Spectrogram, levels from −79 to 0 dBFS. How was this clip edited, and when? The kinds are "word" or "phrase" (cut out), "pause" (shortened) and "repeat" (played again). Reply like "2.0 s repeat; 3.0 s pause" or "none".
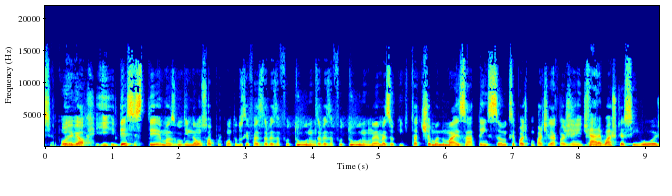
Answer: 2.1 s word; 3.0 s word; 4.1 s repeat

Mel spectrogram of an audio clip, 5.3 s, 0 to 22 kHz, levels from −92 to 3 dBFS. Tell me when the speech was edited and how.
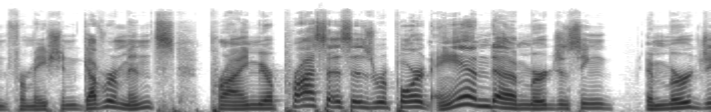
none

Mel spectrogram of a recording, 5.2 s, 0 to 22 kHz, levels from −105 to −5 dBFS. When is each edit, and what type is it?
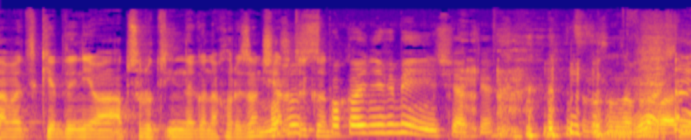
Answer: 1.2 s word

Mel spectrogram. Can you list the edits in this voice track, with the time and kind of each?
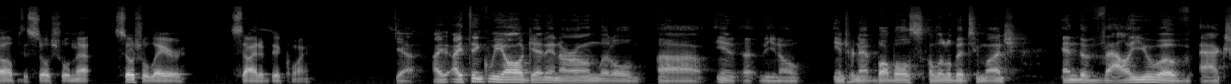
none

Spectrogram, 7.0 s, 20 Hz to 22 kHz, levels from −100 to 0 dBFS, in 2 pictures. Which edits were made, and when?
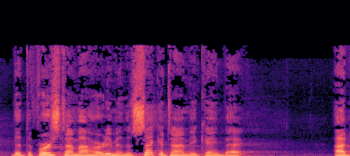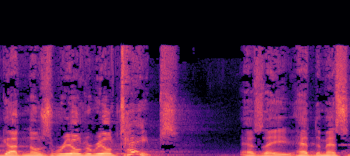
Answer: none

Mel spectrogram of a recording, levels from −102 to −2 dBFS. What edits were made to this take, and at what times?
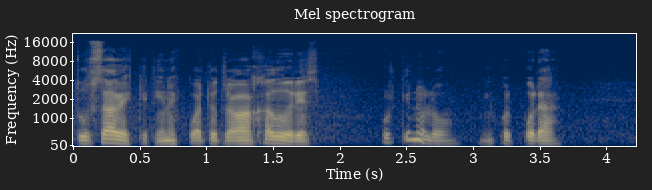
none

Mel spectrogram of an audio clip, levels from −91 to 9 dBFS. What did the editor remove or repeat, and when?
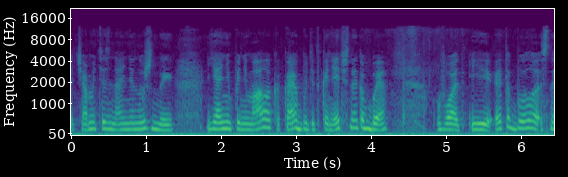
3.8 s word

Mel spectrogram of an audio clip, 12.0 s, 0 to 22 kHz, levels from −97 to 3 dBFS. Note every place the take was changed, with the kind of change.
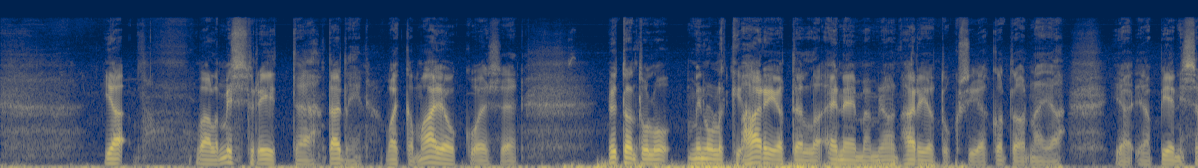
1.9 s word; 2.5 s phrase; 3.4 s word; 7.4 s word; 9.0 s phrase

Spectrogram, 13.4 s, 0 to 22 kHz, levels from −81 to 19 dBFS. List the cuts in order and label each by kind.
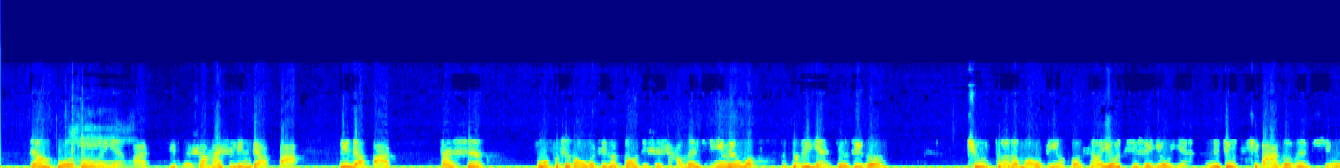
none

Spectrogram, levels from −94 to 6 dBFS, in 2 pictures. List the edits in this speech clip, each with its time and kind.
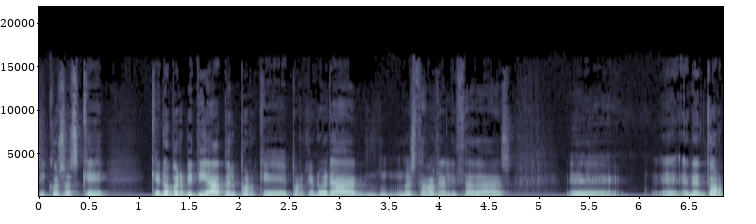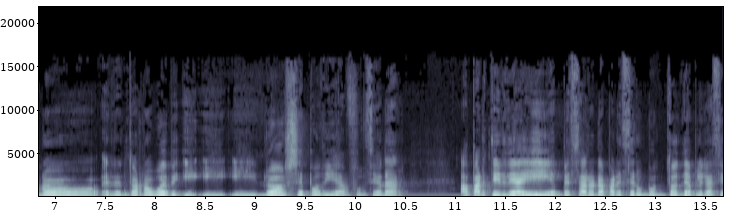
none

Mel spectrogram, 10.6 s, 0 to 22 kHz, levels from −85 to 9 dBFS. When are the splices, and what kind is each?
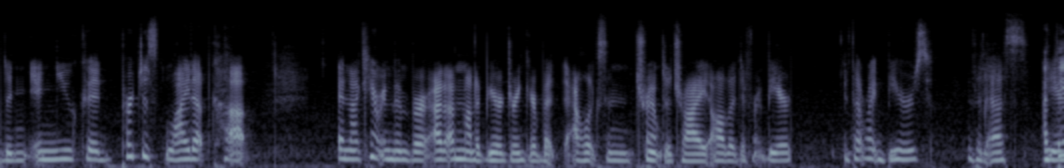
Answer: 1.6 s word; 6.6 s word

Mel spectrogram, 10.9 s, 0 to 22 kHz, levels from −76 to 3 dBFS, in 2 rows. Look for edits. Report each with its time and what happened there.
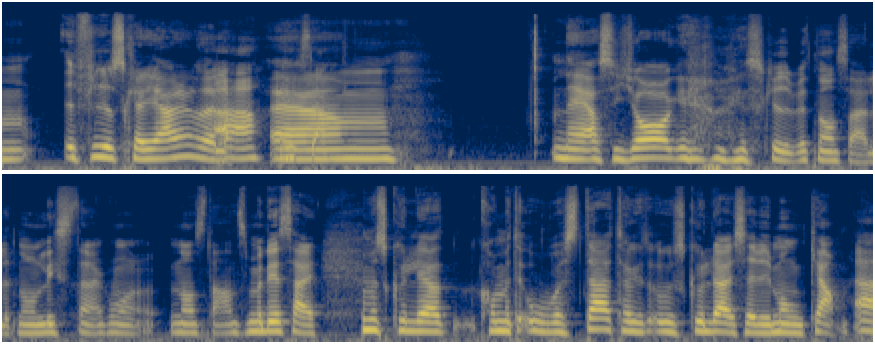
7.7 s word

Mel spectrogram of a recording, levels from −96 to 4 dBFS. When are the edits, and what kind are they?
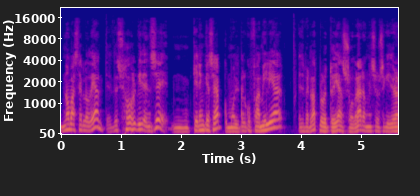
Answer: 2.7 s word; 3.0 s word; 4.3 s word

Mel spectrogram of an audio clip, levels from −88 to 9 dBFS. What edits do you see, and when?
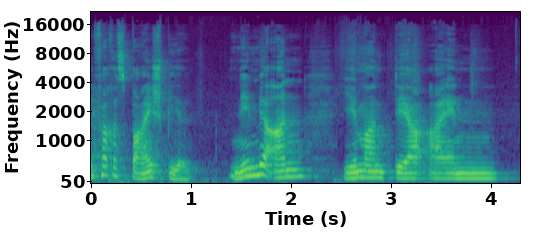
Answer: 1.2 s pause

